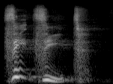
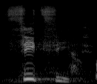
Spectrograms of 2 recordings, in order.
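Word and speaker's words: Tzitzit (ציצית): Tzitzit. – Tzitzit. – He said that perfect. It's T-Z, if you were to spell it in English, it would be like T-Z-I-T-Z-I-T, like T-Z-Z-T, but it's pronounced tzitzit.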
